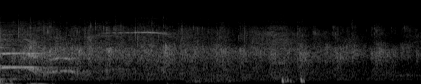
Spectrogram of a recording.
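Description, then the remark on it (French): An audience applauding God in a steady, dense wash of clapping that fills the room for several seconds, with scattered voices and a few high cheers mixed in. “Et oui, tu peux, l'élever, tu peux le glorifier, tu peux applaudir Dieu parce qu'il a fait de grandes choses dans ma vie.”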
